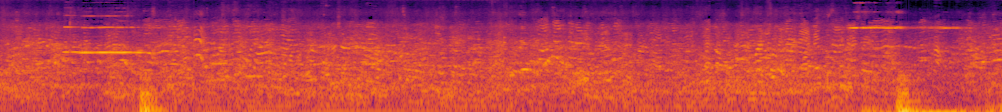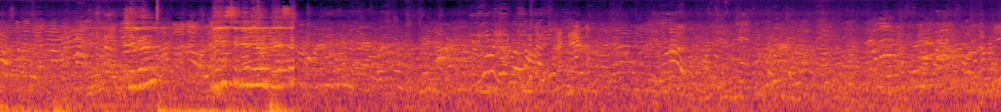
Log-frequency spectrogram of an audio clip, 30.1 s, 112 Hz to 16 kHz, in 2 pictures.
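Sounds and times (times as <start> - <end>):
children chattering: 0.0 - 30.0.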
